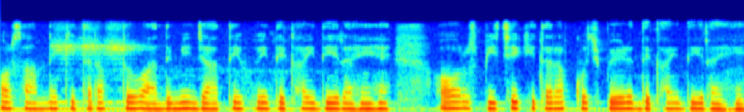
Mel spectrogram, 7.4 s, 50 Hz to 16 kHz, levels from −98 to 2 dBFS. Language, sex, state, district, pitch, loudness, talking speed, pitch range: Hindi, female, Uttar Pradesh, Jyotiba Phule Nagar, 180 Hz, -19 LUFS, 175 wpm, 175-185 Hz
